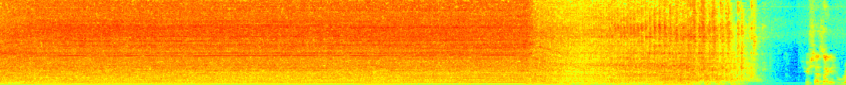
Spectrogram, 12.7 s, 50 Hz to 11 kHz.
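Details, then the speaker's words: Powerwise 3500 W (3000 W rated) 120/240 V generator, first run after repairing a carburetor with a broken jet, linkage not yet connected: a steady, very high screaming pitch with no hunting. The engine is overspeeding because the governor gives no action. "too fast yeah the uh do some looking here maybe somebody is a mess with the governor well gang this is a disappointment actually um the governor's not working there is no action from the governor"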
